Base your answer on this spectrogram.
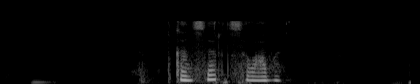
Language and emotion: Russian, neutral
